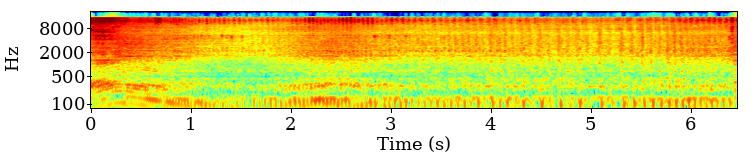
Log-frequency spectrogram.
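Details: Honda Tiger single-cylinder motorcycle that smokes when cold and has lost power, started after a wash, revving: fast rough clatter from the cylinder head speeding up with throttle; cause found to be loose rocker arms.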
